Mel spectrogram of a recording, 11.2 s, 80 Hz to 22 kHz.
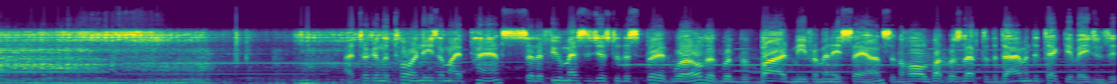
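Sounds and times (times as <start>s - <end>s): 
car engine droning as the vehicle pulls away: 0.0s - 4.0s
speech: 3.6s - 11.1s.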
